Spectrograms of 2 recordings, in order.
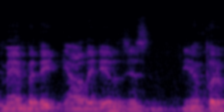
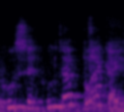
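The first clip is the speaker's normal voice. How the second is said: much higher, questioning quote; high mock coworker voice. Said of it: "they'd say".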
